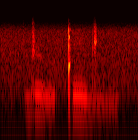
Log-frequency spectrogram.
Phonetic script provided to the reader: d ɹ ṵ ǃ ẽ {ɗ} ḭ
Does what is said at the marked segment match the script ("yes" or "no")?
no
